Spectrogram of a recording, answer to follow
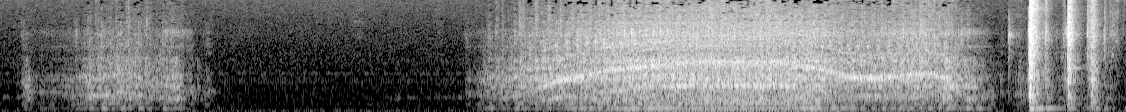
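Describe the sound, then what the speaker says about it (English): A sewing machine stitches quilt pieces corner to corner in two runs, first a short burst and then a steady whirring stretch of several seconds, close and clear, ending with a few sharp clicks and knocks. "We're going to sew from the top, or from the corner to corner"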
